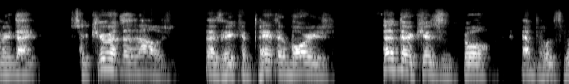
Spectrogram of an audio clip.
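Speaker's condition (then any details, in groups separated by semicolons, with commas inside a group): ALS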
